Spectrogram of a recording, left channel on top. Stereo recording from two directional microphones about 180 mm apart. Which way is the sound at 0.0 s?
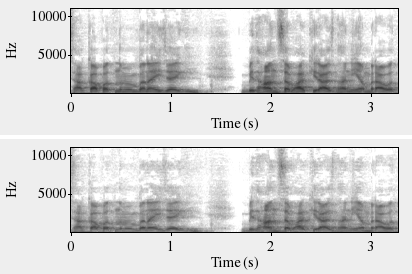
40° left (ahead or behind).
